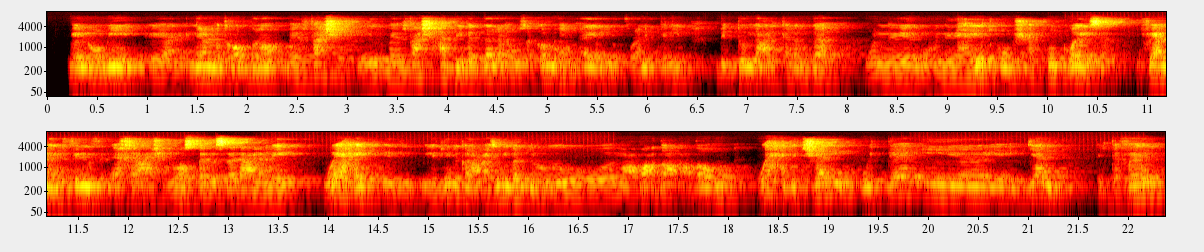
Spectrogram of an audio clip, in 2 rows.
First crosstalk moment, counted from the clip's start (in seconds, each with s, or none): none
